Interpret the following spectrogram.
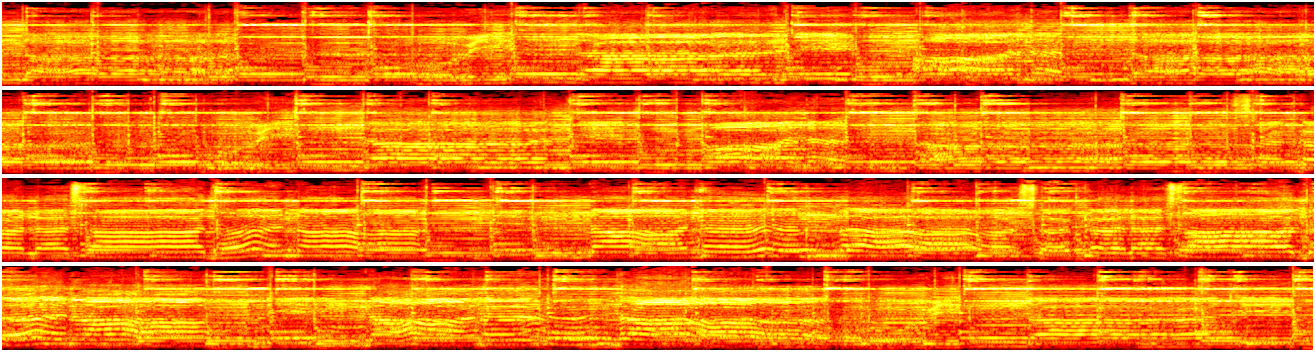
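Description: Indian devotional bhajan performed live: a singer's ornamented melodic line, without clear words, over a steady harmonium and tabla accompaniment.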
